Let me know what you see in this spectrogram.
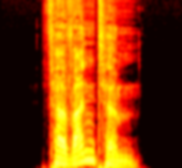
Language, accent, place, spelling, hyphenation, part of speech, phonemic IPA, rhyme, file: German, Germany, Berlin, verwandtem, ver‧wand‧tem, adjective, /fɛɐ̯ˈvan.təm/, -antəm, De-verwandtem.ogg
- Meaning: strong dative masculine/neuter singular of verwandt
